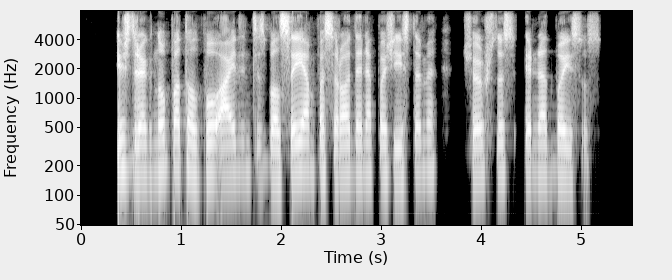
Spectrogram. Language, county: Lithuanian, Kaunas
